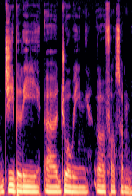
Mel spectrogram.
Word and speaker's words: Ghibli: But in Japanese, it's Ghibli, Ghibli Studio.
